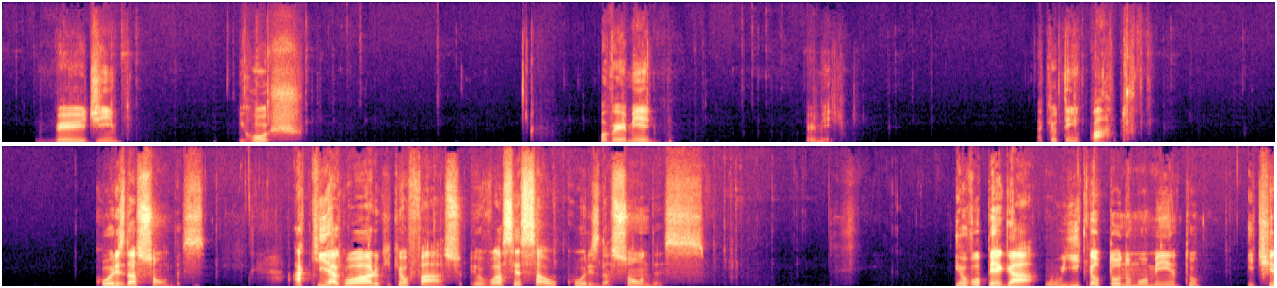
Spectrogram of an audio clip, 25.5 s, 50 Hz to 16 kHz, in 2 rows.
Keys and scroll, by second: 0.0-1.0 typing, 2.1-4.3 typing, 5.5 Left, 5.6 Left, 5.7 Left, 6.6-8.7 typing, 8.8 Escape, 9.2 Right, 10.4 Right, 10.6 Left, 10.8-11.9 typing, 12.3 Return, 14.8 Down, 15.0 Down, 15.2 Down, 15.3 Down, 15.4 Down, 15.6 Down, 15.7 Down, 16.7 shift+Left, 16.9 shift+Left, 17.0 shift+Left, 17.2 shift+Left, 17.4-20.8 typing, 23.5 i, 25.3 shift+5.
